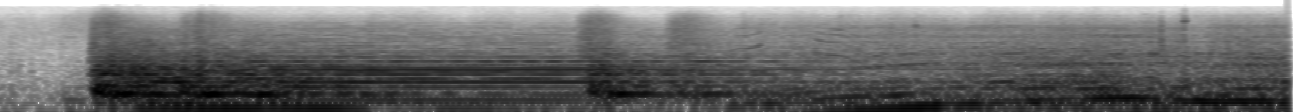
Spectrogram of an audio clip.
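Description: A car engine abruptly catches and roars to life, then revs hard again a few seconds later as the vehicle pulls away, the motor droning steadily throughout with no voices.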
